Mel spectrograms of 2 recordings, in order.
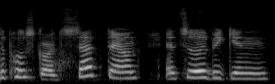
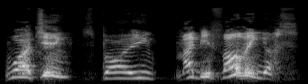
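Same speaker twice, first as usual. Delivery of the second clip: muttered wildly; 8 dB louder than usual. A narrator's reading. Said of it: "muttered Uncle Vernon wildly".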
